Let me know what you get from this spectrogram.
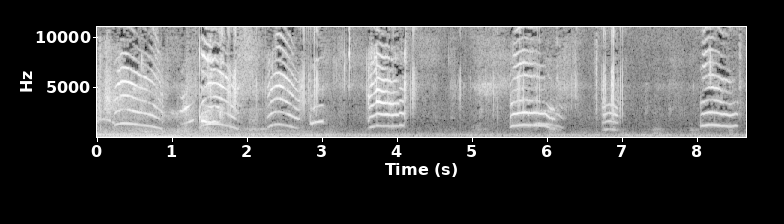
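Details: Kittens being cleaned by their mother cat, who helps them urinate, give about seven high, thin mews in nine seconds. Each arcs upward and then falls away, spaced one to two seconds apart, over a soft low rumble.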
